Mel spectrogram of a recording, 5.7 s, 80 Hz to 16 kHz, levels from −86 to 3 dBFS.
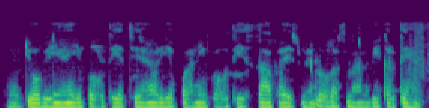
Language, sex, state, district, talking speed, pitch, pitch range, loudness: Hindi, male, Bihar, Begusarai, 210 wpm, 135 Hz, 135-140 Hz, -18 LUFS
